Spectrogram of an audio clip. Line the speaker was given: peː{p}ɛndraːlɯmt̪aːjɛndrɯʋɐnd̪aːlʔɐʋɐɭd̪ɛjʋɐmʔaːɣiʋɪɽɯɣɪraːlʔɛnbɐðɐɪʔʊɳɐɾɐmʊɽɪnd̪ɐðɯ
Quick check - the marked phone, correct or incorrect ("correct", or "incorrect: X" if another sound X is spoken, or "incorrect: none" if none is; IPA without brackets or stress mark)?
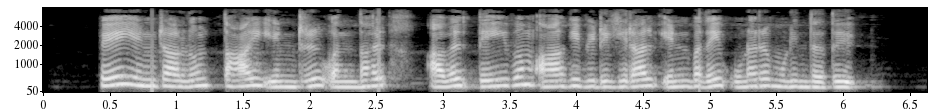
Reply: incorrect: none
